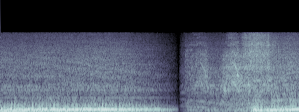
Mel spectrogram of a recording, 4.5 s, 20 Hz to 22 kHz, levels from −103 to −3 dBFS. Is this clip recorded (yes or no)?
yes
